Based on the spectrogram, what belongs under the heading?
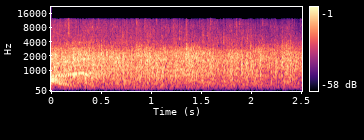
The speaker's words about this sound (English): right now, please put your hands together for our one-man Ask Me Another band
